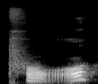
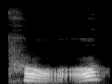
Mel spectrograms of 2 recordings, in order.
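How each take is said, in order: First: The pitch dips low and then rises. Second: The same.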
